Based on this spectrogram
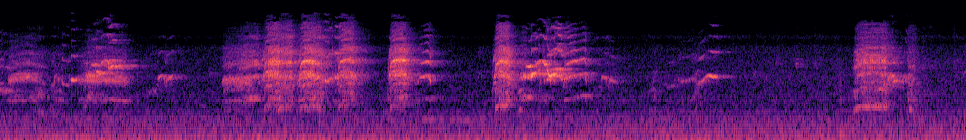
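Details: Lorikeets at a lorikeet cafe give harsh, screechy squawks and shrill chatter in irregular bursts, several birds calling over one another, with a low background hum.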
